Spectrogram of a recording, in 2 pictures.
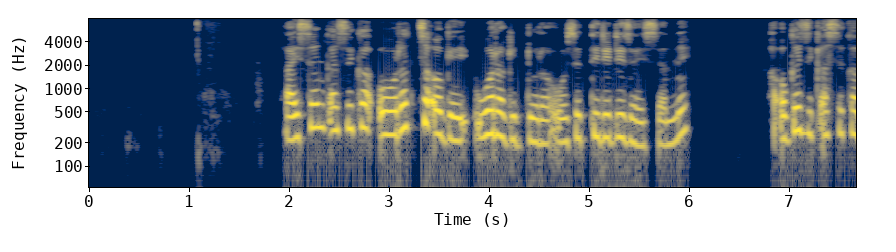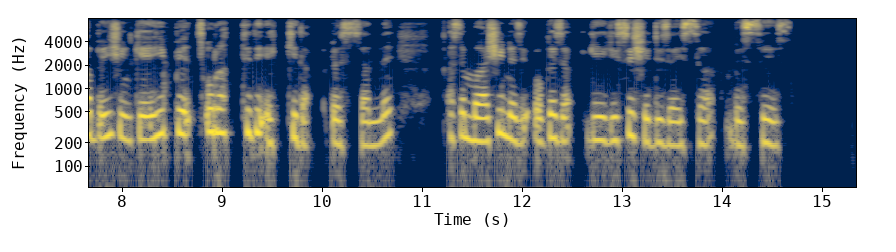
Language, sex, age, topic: Gamo, female, 25-35, government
